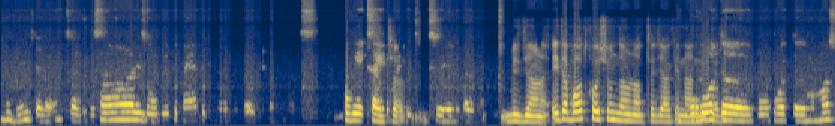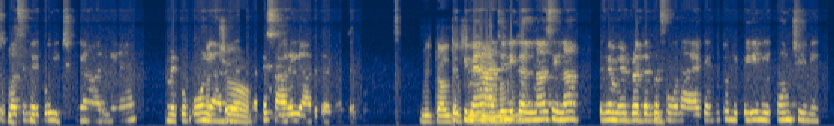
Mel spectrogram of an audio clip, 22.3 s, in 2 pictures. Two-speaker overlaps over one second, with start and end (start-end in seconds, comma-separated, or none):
16.8-18.3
